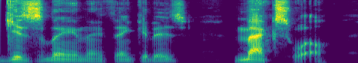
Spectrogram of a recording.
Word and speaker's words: Ghislaine: Ghislaine, I think it is, Maxwell, by Virginia Giuffre, who's claimed to be one of the victims of Epstein's sexual assault crimes.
